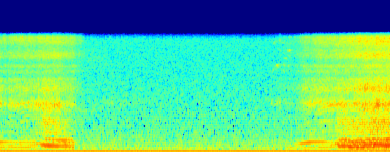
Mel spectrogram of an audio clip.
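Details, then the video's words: Sleeping pig snoring indoors in a small room: two low, rasping, drawn-out snores, one at the start and a louder one near the end, separated by about three seconds of quiet background hiss. "Snoring pig"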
